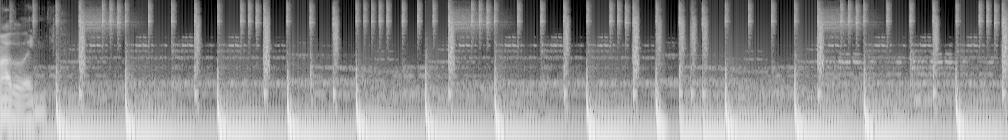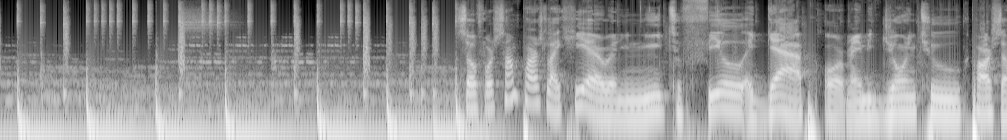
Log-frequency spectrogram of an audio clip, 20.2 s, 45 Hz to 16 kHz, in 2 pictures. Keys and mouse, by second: 0.6-3.0 typing, 1.3 click, 1.7 ctrl+r, 2.1 click, 2.4 ctrl+r, 3.1 ctrl+middle click, 3.3 ctrl+middle click, 4.6 shift+middle click, 4.8 shift+middle click, 5.2 ctrl+click, 5.3-13.8 typing, 6.4 ctrl+click, 6.5 ctrl+r, 8.4 click, 9.6 shift+click, 10.3 click, 11.5 shift+click, 11.7 ctrl+r, 11.7 shift+click, 12.1 ctrl+r, 12.1 ctrl+z, 13.3 ctrl+r, 13.4 ctrl+click, 13.6 click, 13.7 click, 14.5 ctrl+z, 14.6 ctrl+z, 18.1 click, 19.6 shift+click.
